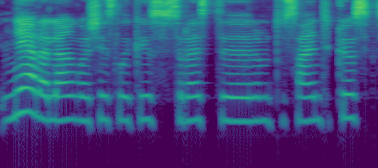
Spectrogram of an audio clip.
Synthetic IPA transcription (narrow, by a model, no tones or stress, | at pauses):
nʲeːɾɐlʲɛŋɡʋɐʃʲɛɪslˠɐɪkɐɪssʊ̥sʲɪɾɐsʲt̪ʲɪɾʲɪmt̪ʊsɑnʲt̪ʲikʲʊs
